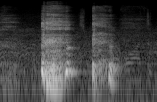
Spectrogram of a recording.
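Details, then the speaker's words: Two harsh, rough double-burst coughs against faint room noise from a person with a raspy throat. A dry, raspy cough. "it's just more like my throat and my cough it's not great it's very raspy"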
